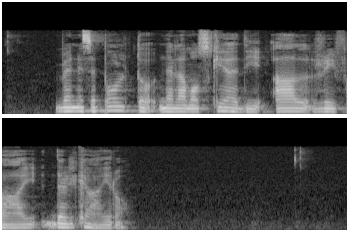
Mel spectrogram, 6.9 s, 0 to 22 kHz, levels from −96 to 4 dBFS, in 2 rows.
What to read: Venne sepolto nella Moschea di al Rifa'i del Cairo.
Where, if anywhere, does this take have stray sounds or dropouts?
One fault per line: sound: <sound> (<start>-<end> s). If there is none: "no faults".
no faults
